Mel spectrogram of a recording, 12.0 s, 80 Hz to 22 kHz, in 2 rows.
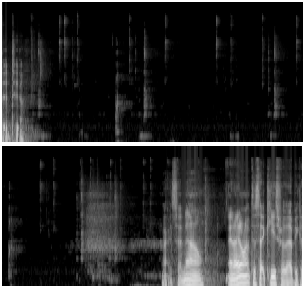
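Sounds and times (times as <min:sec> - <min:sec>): computer mouse clicks: 0:00.5 - 0:01.6, 0:02.2 - 0:03.4, 0:04.2 - 0:09.1.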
